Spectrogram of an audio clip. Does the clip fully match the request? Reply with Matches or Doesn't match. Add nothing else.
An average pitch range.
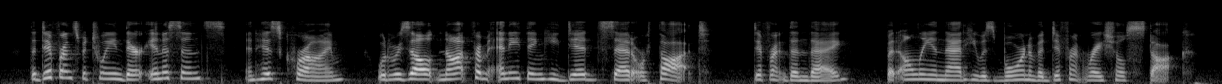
Matches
